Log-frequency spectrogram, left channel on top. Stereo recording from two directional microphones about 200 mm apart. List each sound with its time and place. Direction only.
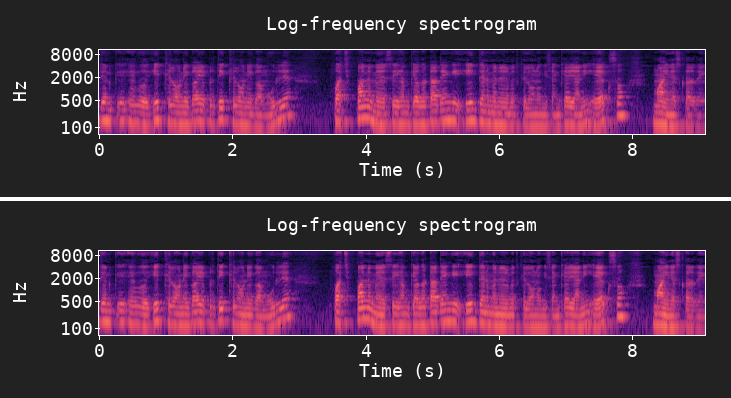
0.0 s speech: 30° right (ahead or behind)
